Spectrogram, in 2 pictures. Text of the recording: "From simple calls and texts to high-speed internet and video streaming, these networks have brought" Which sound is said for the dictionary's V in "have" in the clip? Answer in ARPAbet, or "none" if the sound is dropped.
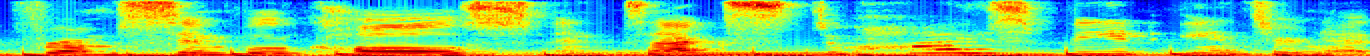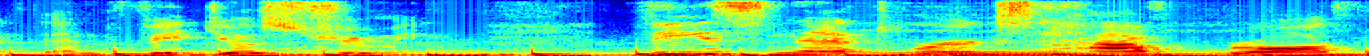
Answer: V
